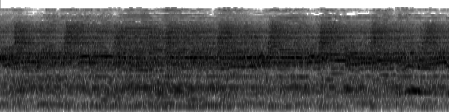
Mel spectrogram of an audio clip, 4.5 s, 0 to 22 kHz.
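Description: A 10-hole diatonic harmonica in C playing long held notes, with a bend near the end, over a rock backing track of strummed guitar and a steady beat.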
